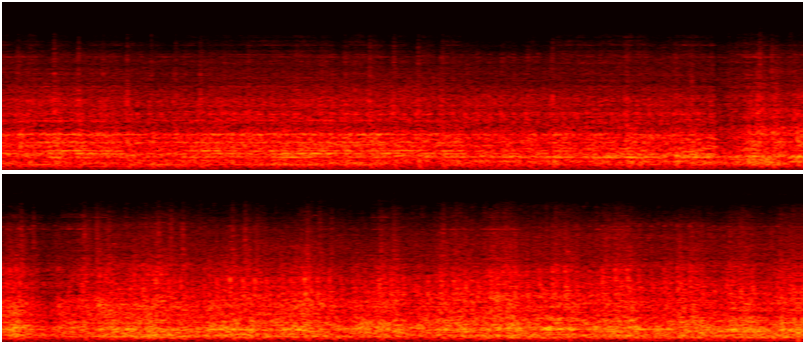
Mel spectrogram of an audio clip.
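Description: Boat engine running steadily, growing louder and rougher about halfway through.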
